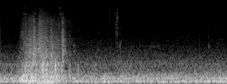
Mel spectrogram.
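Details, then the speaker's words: 2018 Toyota RAV4 Adventure over speed bump at 25–30 mph: one dull thump then steady road noise, no rattle; larger wheels and tires bounce on sharp impacts, suspension and body normal. "I said you can hear that thumping but you don't really feel like this is very strong body structure very stable not an issue"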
